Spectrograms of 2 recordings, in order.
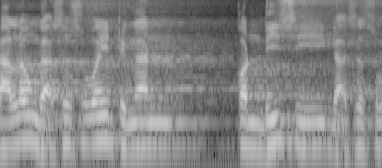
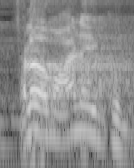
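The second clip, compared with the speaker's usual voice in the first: high, loud greeting; 6 semitones higher, 6 dB louder than usual. Shown as a demonstration. Pupil meeting his teacher in Arabia, high loud greeting. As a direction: call it out high and hard to the teacher. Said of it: "pakai nada tinggi, keras".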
